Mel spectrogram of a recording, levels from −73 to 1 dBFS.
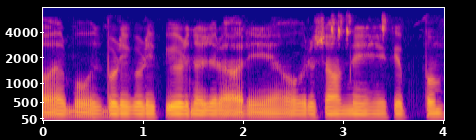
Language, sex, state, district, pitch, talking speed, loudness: Hindi, male, Rajasthan, Bikaner, 95 Hz, 210 wpm, -17 LUFS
